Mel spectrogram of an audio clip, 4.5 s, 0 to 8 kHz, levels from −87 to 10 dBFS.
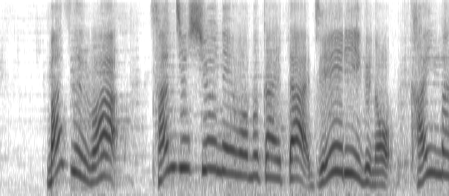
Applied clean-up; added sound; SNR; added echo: neural separator model SepFormer DNS4.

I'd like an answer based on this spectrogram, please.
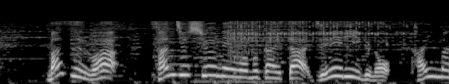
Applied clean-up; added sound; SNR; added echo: classical method spectral subtraction.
